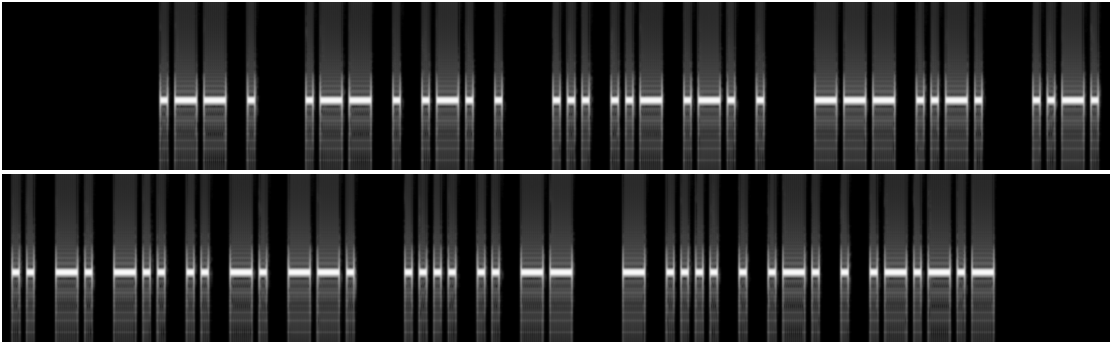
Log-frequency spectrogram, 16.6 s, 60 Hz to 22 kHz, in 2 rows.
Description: Morse code, heard as a keyed tone, about 22 wpm, 700 Hz. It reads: WE WERE SURE OF FINDING HIM THERE.
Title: Sentences from Top 1100 Words 22wpm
